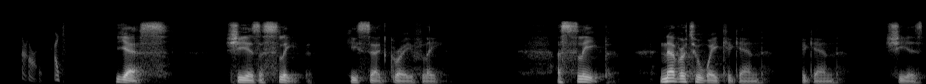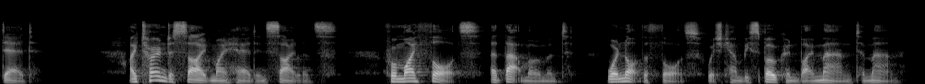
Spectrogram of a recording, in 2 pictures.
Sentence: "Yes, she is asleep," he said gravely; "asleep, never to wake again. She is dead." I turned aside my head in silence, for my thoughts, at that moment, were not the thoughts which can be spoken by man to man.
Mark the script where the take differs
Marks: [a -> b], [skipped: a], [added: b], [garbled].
"Yes, she is asleep," he said gravely; "asleep, never to wake again. [added: again] She is dead." I turned aside my head in silence, for my thoughts, at that moment, were not the thoughts which can be spoken by man to man.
